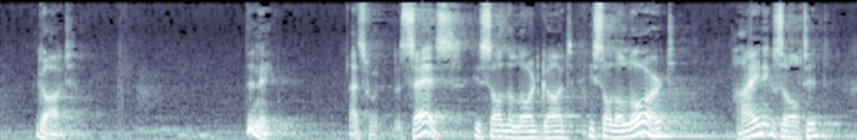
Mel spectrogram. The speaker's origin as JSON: {"language": "English", "region": "Scotland", "country": "United Kingdom", "said": "I'm a Scotsman"}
